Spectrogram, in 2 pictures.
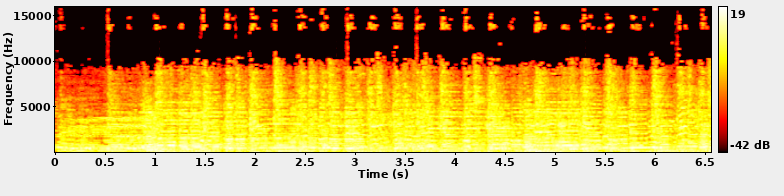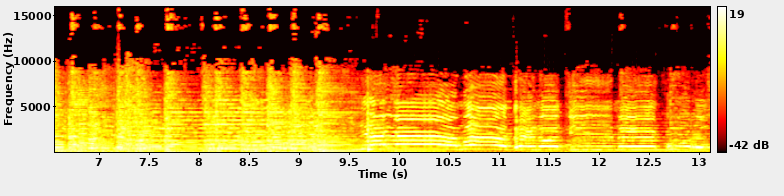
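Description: Albanian folk song: a busy instrumental passage over a steady beat, with a male voice coming back in with a long held, wavering note about ten seconds in.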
